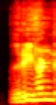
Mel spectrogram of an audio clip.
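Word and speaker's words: रिहंद: है जिसका नाम था रिहंड नदी। ठीक है, जिसे हम रिहंड रिवर बोलते हैं। ठीक है, प्रोनाउंसिएशन क्या है वो तो देखना पड़ेगा, रिहांड भी बोल सकते हैं आप, इसे रिहंड भी बोल सकते हैं।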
